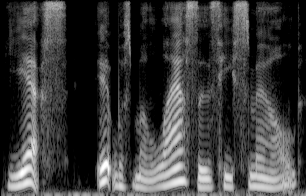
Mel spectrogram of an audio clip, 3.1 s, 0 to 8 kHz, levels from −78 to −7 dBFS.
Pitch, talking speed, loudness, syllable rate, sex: 160 Hz, 115 wpm, -19 LUFS, 3.3 syllables/s, female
